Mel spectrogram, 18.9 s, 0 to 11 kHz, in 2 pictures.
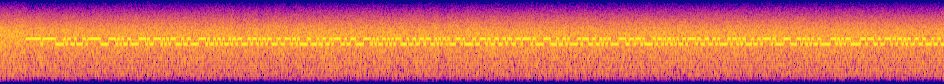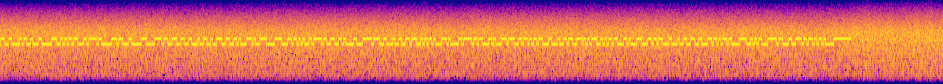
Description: RTTY (50 baud, 450 Hz shift), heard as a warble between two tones, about 2050 Hz centre, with radio static. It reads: OSOBY ODDAJACE GLOSY PRZECIWKO EUROPEJSKIEJ KONSTYTUCJI I TRAKTATOWI LIZBONSKIEMU PRZEKAZUJA WYRAZNA INFORMACJE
